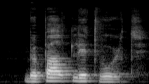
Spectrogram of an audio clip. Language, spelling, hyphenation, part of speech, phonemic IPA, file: Dutch, bepaald lidwoord, be‧paald lid‧woord, noun, /bəˌpaːlt ˈlɪt.ʋoːrt/, Nl-bepaald lidwoord.ogg
- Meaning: definite article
